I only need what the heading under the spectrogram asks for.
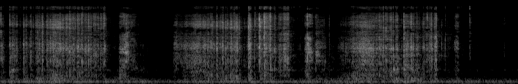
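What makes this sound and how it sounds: A utility knife blade carves and scrapes flakes off a solid, dry, coral-red bar of soap held in the hand. Bright, crisp scraping and crackly shaving sounds come in bursts separated by short pauses.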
